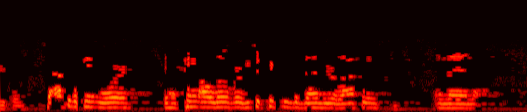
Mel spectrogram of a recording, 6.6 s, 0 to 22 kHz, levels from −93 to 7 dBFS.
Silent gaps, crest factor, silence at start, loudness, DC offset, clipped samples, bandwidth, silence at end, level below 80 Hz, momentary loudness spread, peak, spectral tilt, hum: none; 18 dB; 0 s; -41 LUFS; under 0.1%; under 0.1%; 5.2 kHz; 0.5 s; -86 dBFS; 13 LU; -24 dBFS; -5.5 dB/octave; none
